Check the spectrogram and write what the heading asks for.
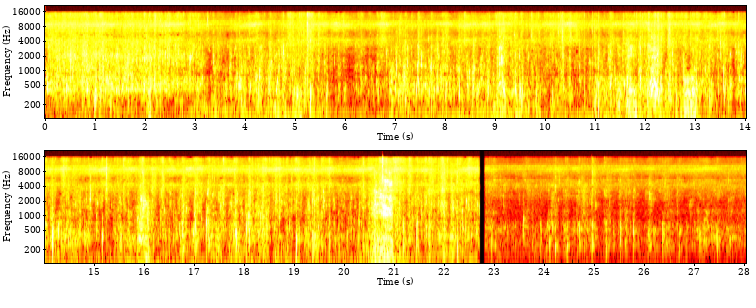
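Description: Farm animals calling on and off in short irregular sounds, with one louder call about three-quarters of the way through. The sound cuts off abruptly near the end, and what follows is quieter.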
